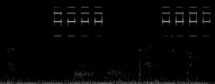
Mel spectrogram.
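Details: Digital thermometer beep.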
